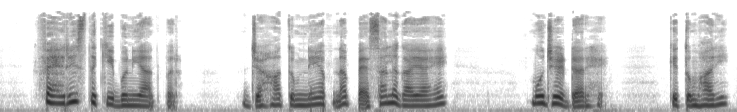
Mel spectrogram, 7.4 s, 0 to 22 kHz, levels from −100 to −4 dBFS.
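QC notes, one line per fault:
Throughout: MP2 compression. The speech sounds dull and a bit granular, with a plain gurgle and the top end dropping in and out. That's likely an MPEG Layer II encode without enough bits: the coder runs out of bits for its 32 sub-bands, so it shuts off the upper bands and quantises the rest coarsely. How audible it is points to something around 80 kbps, and the damage is plainly there rather than subtle.
3.12–3.24 s and 5.48–5.64 s: DAB burbling. Two short bursts of burbling sit over the speech, each only about 0.13 to 0.15 s long. This is bit errors getting past error correction into the MP2 data. Corrupted samples put short blips of noise into single sub-bands, and corrupted scale factors make sub-bands leap in level for up to a frame, which gives the burbling sound. The first burst sounds a little denser, which fits a higher error rate there, and its length suggests around eight frames were hit. 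The second is lighter but stretches a touch longer, over something like a dozen frames.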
